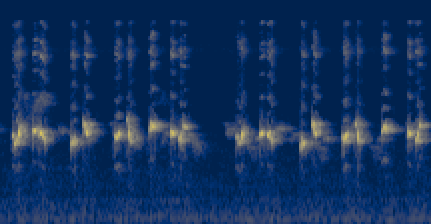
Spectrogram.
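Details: Yellow-vented bulbul in long 'ropel' song, used to prompt other bulbuls to reply: two bursts of liquid, slurred chirps separated by a short half-second pause, then the rapid warbling resumes.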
